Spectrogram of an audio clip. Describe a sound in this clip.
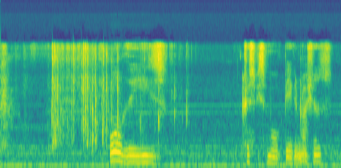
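A plastic food pack crinkles in a hand.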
